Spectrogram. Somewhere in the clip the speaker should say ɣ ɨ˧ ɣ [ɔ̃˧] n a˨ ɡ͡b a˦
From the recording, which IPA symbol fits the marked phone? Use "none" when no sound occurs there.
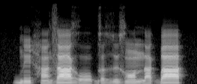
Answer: ɔ̃˧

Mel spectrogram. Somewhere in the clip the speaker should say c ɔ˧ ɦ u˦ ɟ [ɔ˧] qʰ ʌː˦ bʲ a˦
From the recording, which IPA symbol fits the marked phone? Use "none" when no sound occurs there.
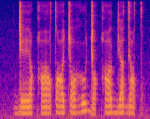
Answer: ɔ˨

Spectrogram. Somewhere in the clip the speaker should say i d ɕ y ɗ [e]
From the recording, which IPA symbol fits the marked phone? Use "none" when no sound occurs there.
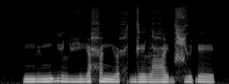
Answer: e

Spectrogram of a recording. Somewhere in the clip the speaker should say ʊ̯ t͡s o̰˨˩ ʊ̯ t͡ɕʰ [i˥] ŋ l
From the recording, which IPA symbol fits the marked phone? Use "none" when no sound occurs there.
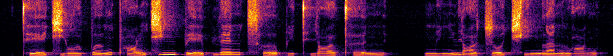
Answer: i˥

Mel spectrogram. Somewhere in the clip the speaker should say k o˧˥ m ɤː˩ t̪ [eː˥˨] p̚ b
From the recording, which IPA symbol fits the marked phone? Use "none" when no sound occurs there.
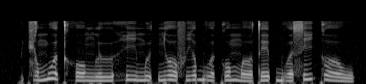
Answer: eː˧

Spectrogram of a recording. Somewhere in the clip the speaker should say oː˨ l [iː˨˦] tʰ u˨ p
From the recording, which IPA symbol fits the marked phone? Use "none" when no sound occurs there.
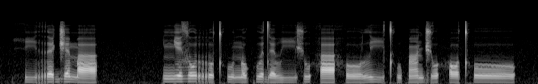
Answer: iː˦˨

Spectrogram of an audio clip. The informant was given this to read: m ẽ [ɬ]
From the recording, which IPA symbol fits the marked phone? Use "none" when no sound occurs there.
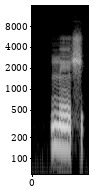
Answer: ʃ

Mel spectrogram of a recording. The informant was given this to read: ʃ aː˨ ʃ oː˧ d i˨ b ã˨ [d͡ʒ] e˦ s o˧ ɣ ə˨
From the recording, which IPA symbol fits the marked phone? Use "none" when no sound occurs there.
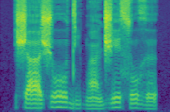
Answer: d͡ʒ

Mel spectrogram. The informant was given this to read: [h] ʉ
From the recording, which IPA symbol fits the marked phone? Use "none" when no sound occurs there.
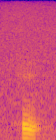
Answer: h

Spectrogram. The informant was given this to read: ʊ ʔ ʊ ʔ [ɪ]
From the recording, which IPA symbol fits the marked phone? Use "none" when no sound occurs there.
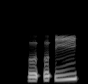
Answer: i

